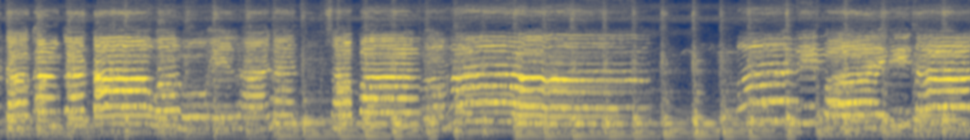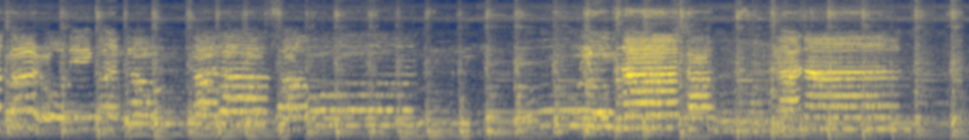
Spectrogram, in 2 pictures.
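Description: A group of people singing a song together, with a guitar playing along.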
